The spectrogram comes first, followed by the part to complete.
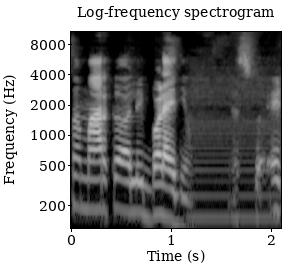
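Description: A steady low hum with a held, even tone comes in about a second in and slowly fades, under a few spoken words.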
